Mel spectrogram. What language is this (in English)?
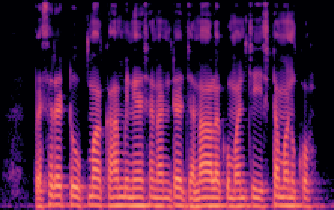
Telugu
